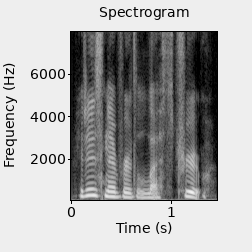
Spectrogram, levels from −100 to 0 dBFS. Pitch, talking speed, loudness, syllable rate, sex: 230 Hz, 165 wpm, -17 LUFS, 6.0 syllables/s, female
